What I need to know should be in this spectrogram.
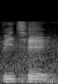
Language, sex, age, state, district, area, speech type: Hindi, male, 18-30, Uttar Pradesh, Mau, urban, read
